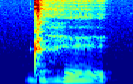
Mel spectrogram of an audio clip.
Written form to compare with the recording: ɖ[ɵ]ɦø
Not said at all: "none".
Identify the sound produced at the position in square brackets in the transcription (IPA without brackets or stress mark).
ɵ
